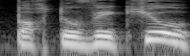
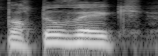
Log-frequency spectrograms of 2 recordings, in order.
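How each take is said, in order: First: The final vowel of the name is pronounced. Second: The final vowel of the name is dropped. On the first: The speaker calls it wrong. "vous dites pas Porto Vecchio" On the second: The speaker calls it right. "vous dites Porto Vecchio"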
